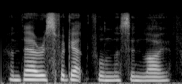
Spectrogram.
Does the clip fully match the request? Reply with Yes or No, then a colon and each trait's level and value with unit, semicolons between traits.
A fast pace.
No: average, 195 wpm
